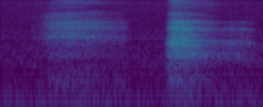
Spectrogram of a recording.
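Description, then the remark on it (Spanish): A slow breath drawn in through the nose, followed by a slightly louder, airy exhale, as a person lying on a mattress practises mindful breathing; quiet with no talking. “Me concentro en la sensación de mi respiración entrando y saliendo por mi nariz.”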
